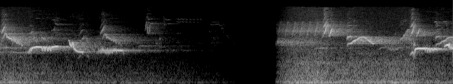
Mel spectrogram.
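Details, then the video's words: Birds sing loud whistled and chirped phrases, broken by almost a second of complete silence before the chorus of bright high notes resumes. "birds singing"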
